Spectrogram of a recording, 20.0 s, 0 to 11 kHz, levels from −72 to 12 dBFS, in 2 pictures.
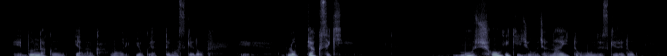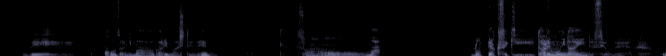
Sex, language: male, Japanese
